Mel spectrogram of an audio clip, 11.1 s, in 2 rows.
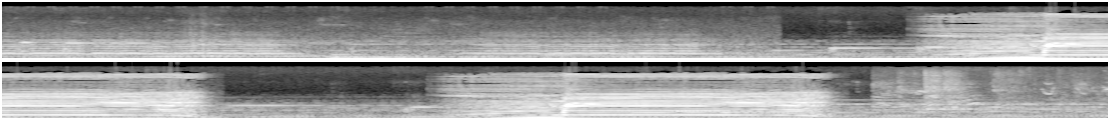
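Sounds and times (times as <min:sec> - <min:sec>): cow mooing: 0:04.6 - 0:06.6, 0:07.7 - 0:09.8.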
